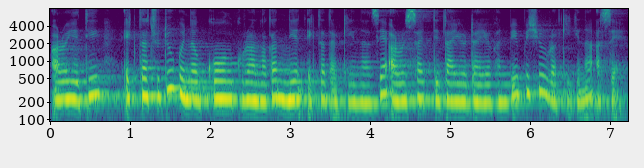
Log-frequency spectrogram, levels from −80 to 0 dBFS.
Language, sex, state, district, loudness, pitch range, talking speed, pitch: Nagamese, female, Nagaland, Dimapur, -15 LUFS, 210-245 Hz, 175 wpm, 220 Hz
